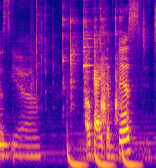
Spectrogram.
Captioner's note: metal scrapes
